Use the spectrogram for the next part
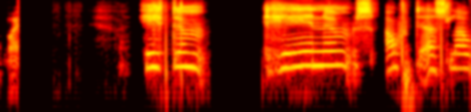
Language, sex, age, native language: Icelandic, female, 9, Icelandic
